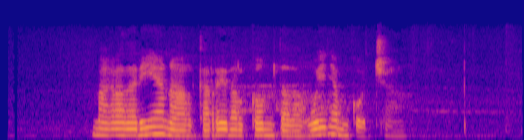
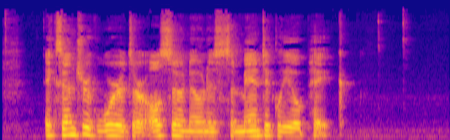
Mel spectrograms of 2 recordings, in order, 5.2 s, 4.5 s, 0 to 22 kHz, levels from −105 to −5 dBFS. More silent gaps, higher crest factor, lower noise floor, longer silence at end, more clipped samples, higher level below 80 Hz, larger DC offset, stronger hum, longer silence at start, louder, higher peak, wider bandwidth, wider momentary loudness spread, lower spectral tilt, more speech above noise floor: neither; about the same, 18 dB vs 16 dB; first, -76 dBFS vs -57 dBFS; first, 1.2 s vs 1.05 s; neither; second, -88 dBFS vs -60 dBFS; neither; neither; first, 0.95 s vs 0.45 s; second, -37 LUFS vs -20 LUFS; second, -22 dBFS vs -4 dBFS; second, 9.6 kHz vs 16 kHz; about the same, 8 LU vs 9 LU; about the same, -6 dB/octave vs -5 dB/octave; about the same, 39 dB vs 38 dB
